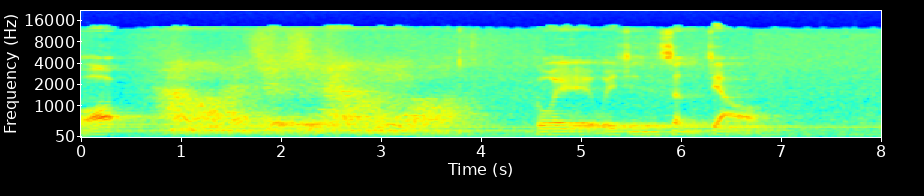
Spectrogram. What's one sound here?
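An elderly man speaks calmly and with expression into a microphone.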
